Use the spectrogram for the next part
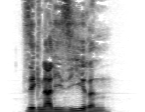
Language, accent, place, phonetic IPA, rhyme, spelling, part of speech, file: German, Germany, Berlin, [zɪɡnaliˈziːʁən], -iːʁən, signalisieren, verb, De-signalisieren.ogg
- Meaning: to signal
